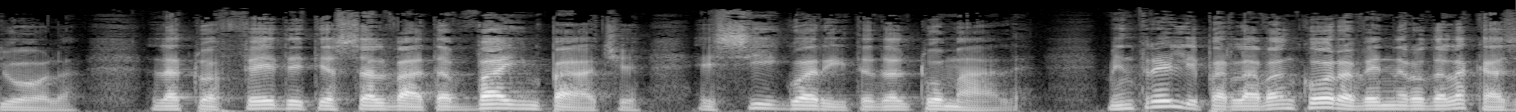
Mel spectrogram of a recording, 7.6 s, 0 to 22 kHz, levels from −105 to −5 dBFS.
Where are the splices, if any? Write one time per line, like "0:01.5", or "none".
none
